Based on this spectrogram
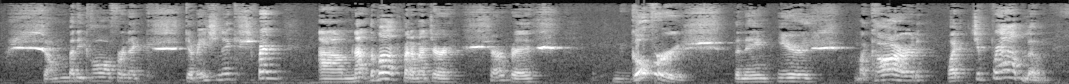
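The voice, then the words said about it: Cartoon gopher character voice. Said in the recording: “this impersonation. It's the gopher.”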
